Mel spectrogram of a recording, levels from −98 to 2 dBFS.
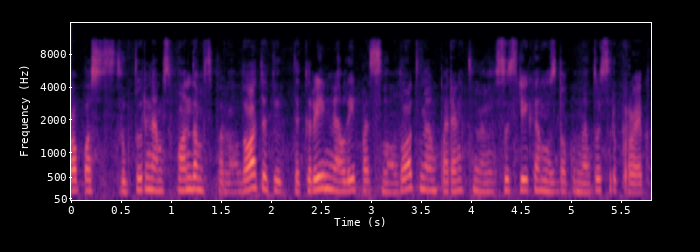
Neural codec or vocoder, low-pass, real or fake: codec, 24 kHz, 3 kbps, HILCodec; 10.8 kHz; fake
